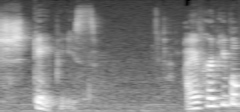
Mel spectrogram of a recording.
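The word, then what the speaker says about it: Scheepjes: And I think it's scapies. I've heard people pronounce this 7 million different ways. From skeepjes to sheepjes, scapies. I think it's something similar to scapies, because that is how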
